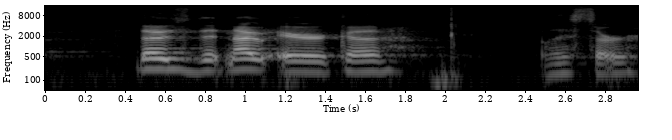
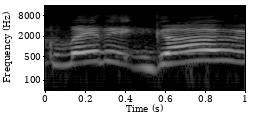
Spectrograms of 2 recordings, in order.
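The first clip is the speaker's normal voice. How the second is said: higher, louder retold urging; fervent encouragement; 8 semitones higher, 5 dB louder, slower than usual. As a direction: urge the child to release it all. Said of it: "I'm like".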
